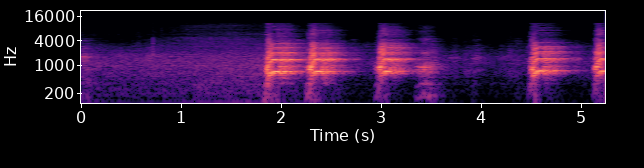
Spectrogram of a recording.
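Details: Pet dog barking in reaction to the sound of a USB plug being plugged in or unplugged: a hesitant soft start, then five loud harmonic barks in pairs and singles about half a second to a second apart, indoors.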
